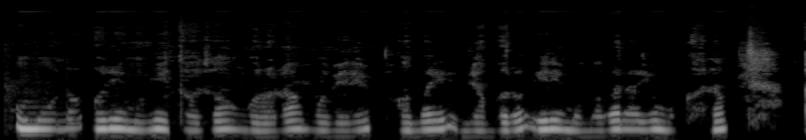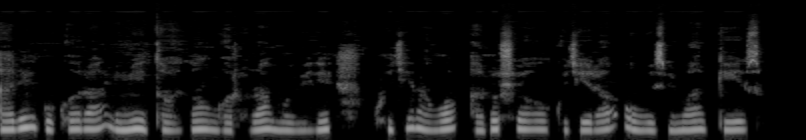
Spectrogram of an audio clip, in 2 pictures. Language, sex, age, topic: Kinyarwanda, female, 18-24, health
